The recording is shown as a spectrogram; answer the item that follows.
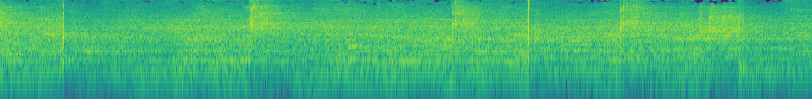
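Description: Barbell deadlift reps: rubber bumper plates thud on the gym floor several times as the loaded bar is set down. Music and voices carry on underneath.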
